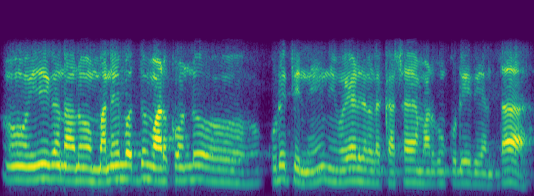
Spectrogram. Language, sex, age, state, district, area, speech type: Kannada, male, 30-45, Karnataka, Chikkaballapur, rural, conversation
